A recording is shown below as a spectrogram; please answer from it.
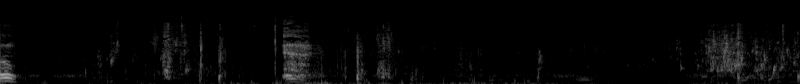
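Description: Footsteps scuffing and lightly clicking on bare rock as a person scrambles over boulders, with a brief louder rustle about three seconds in and louder movement near the end.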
